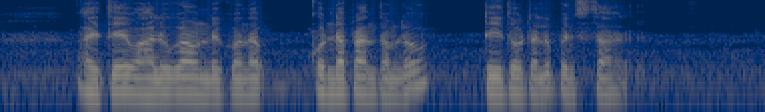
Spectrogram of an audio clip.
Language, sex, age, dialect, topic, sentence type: Telugu, male, 36-40, Telangana, agriculture, statement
